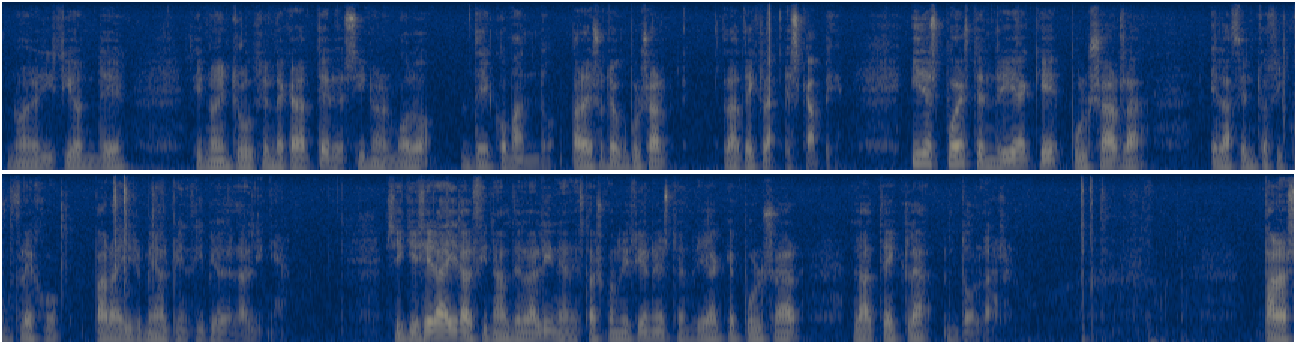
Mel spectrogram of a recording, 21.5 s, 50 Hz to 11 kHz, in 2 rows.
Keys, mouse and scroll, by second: 4.4 Escape, 9.2 space, 17.7 shift+4.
